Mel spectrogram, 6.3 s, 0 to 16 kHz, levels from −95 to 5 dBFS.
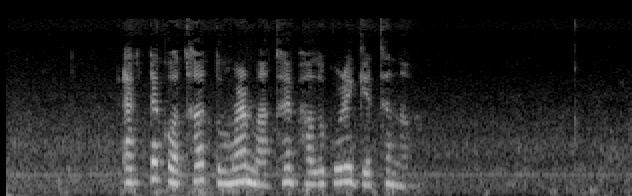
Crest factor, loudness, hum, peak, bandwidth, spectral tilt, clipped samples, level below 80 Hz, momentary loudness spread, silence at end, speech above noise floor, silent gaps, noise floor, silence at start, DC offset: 18 dB; -25 LUFS; none; -10 dBFS; 11 kHz; -6 dB/octave; under 0.1%; -56 dBFS; 10 LU; 2.25 s; 30 dB; none; -55 dBFS; 0.05 s; under 0.1%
